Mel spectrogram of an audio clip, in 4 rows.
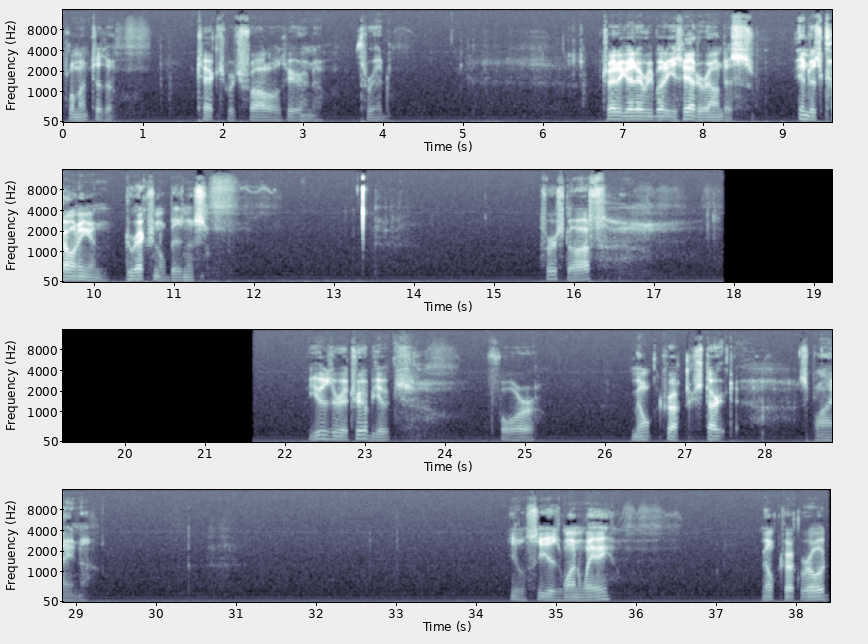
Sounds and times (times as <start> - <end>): Speech: 0.0 - 0.8, 1.7 - 4.2, 6.8 - 11.7, 15.6 - 16.6, 22.3 - 23.8, 24.6 - 25.3, 26.4 - 27.7, 28.4 - 29.3, 34.4 - 35.8, 37.6 - 38.4.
